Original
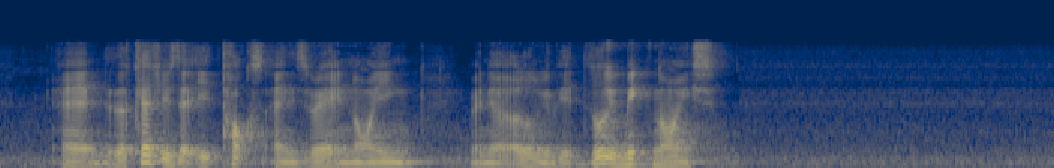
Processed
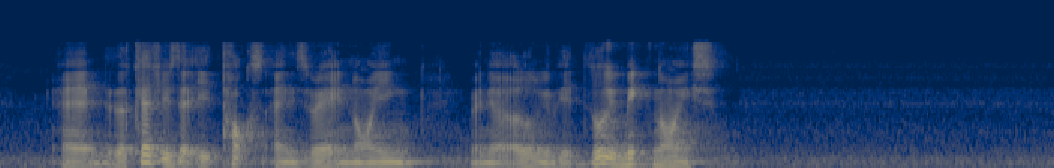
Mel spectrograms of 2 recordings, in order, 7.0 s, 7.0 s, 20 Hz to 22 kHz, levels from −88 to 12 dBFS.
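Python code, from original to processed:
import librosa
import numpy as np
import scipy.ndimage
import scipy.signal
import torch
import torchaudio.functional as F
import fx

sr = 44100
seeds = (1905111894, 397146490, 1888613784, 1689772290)

y = fx.bass_treble(x, sr, bass_db=3, treble_db=-1)
y = y * 10.0 ** (-9.0 / 20.0)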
